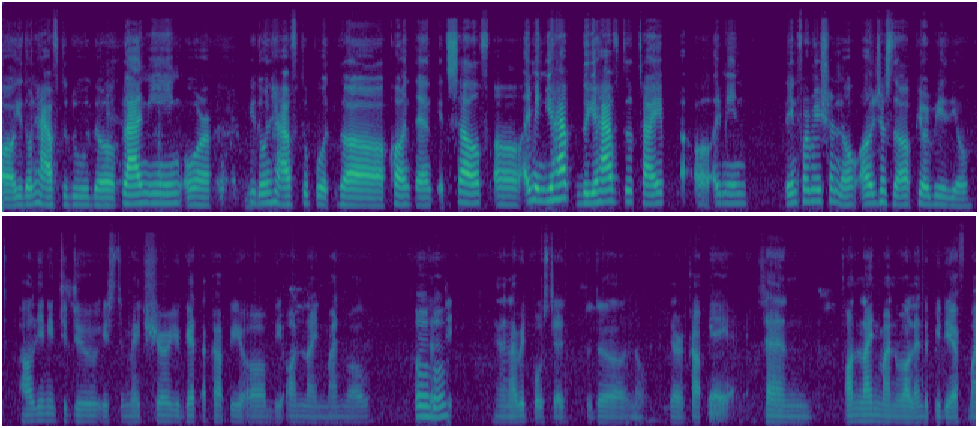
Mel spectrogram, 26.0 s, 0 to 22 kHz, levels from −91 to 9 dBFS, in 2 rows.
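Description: From 2.84 to 3.16 s a faint copy of the voice trails 415 ms behind, about 20 dB down, likely an echo leak that a loudspeaker-side echo canceller failed to remove. At 3.2 to 3.29 s, 12.94 to 13.31 s, 18.96 to 19.18 s and 23.05 to 23.18 s the voice briefly dips by roughly 10 to 20 dB, likely speech suppressed in double talk when both sides spoke at once.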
